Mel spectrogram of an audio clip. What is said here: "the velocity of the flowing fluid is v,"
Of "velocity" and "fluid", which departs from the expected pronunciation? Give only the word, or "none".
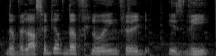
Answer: none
